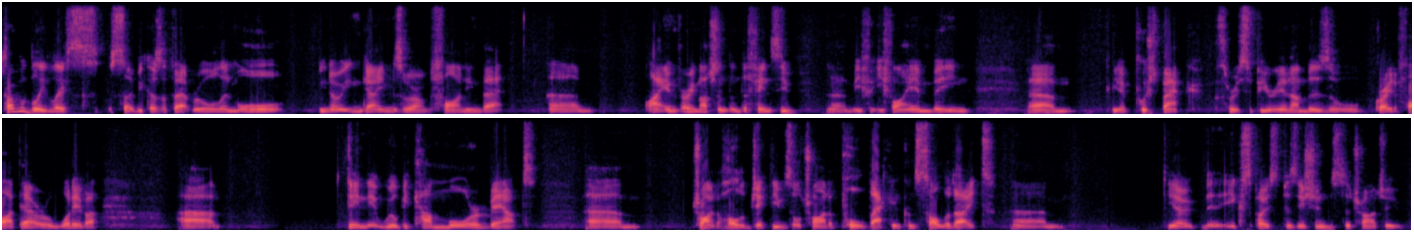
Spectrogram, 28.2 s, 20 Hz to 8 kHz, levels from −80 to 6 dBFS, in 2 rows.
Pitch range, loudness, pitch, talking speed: 90-100 Hz, -27 LUFS, 95 Hz, 150 wpm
